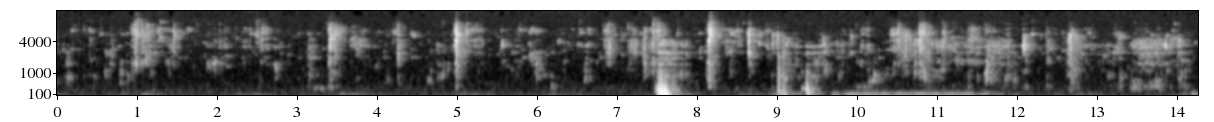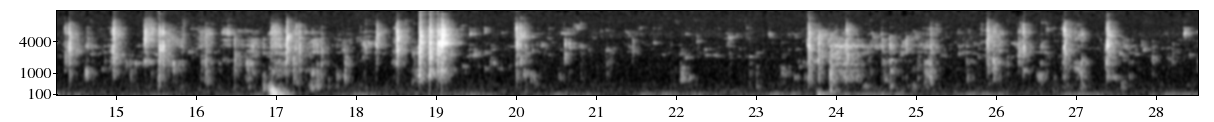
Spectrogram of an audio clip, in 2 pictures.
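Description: Close-miked eating sounds: wet chewing and smacking on sauce-covered fried chicken, with sticky tearing as the meat is pulled apart by hand. Short irregular crackles throughout, with a louder cluster about two-thirds of the way through.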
